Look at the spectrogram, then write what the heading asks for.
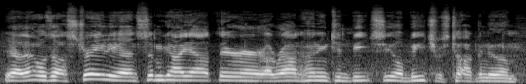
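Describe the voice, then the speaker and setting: A man's voice: high voice, steady tone, normal speed, creaky, a little mellow, a little hiss or hum, poor audio. A man giving a casual hands-on vlog demonstration, rambling and thinking aloud, in and around a parked truck. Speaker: vlogger demonstrating CB radio antennas.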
